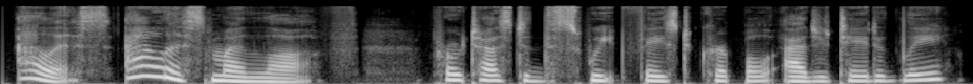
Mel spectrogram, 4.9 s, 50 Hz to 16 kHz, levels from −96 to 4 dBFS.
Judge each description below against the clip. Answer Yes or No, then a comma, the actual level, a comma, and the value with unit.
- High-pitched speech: Yes, high, 230 Hz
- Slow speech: Yes, slow, 125 wpm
